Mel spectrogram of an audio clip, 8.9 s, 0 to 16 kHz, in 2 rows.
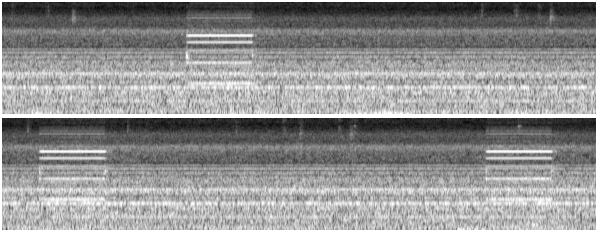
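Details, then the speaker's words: Synology DS118 NAS with replacement 3-pin fan in quiet mode: short high beeps every three seconds over steady fan hum; fan runs so slow the unit thinks it stopped, triggering fan-failure alarm. "Okay, so in quiet mode, the fan goes so slow that the device thinks the fan stopped and it's starting to beep."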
